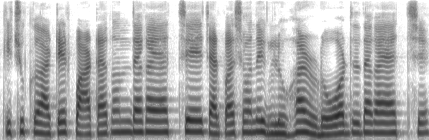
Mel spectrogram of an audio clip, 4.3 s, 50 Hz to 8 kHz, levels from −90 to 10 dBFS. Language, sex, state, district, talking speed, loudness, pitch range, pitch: Bengali, female, Jharkhand, Sahebganj, 155 wpm, -14 LUFS, 195-225 Hz, 210 Hz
